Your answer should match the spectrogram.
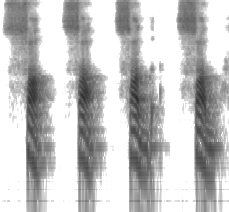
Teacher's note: dilimizin sağ ya da sol yan tarafını üst dişlerin yanına yapıştırarak söylenir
